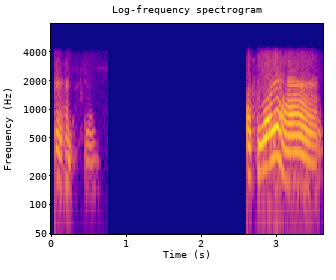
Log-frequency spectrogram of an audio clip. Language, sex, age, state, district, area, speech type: Hindi, female, 60+, Bihar, Samastipur, rural, conversation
